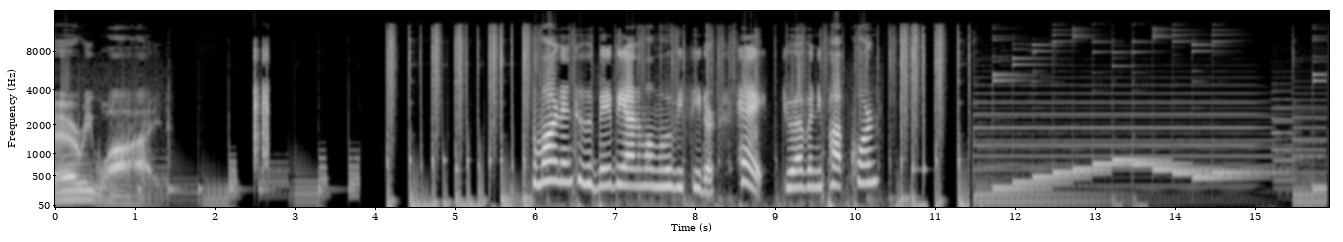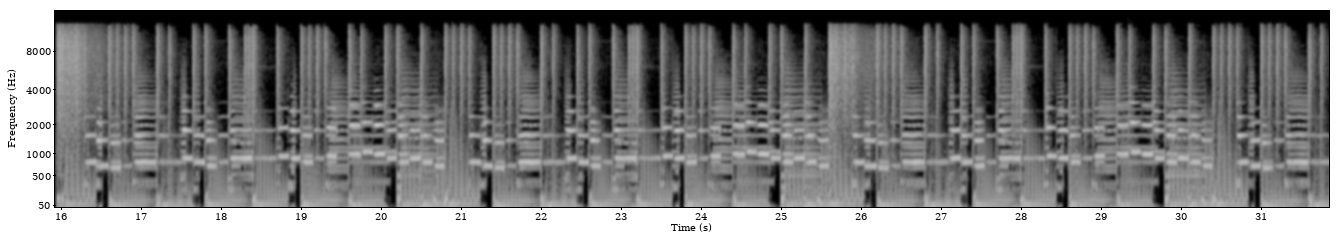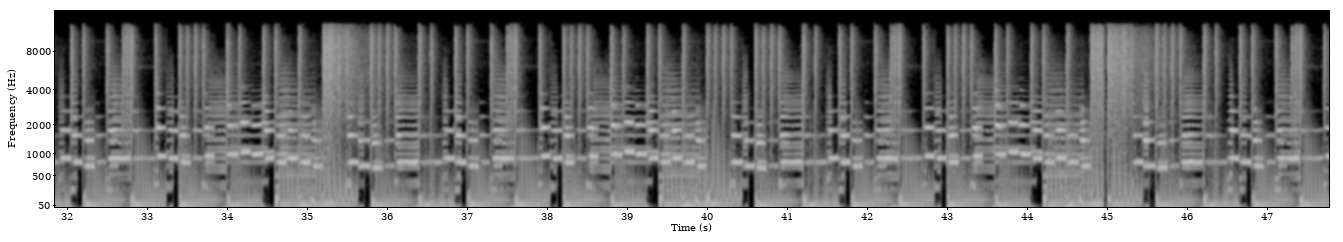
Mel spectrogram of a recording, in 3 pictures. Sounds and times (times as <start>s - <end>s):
Music: 0.0s - 7.8s, 9.5s - 47.7s.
